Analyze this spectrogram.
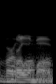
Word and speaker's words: Varlamov: Varlamov. Varlamov.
